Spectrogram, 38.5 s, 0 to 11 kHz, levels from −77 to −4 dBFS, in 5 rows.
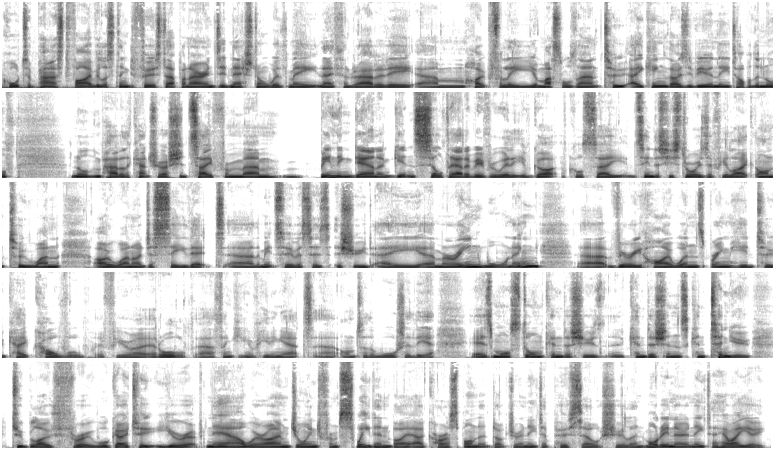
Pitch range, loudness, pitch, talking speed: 95-125 Hz, -20 LUFS, 110 Hz, 205 wpm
